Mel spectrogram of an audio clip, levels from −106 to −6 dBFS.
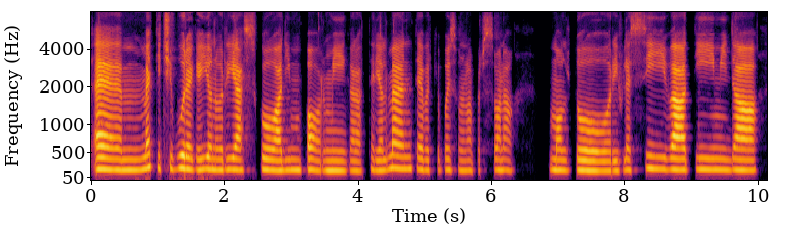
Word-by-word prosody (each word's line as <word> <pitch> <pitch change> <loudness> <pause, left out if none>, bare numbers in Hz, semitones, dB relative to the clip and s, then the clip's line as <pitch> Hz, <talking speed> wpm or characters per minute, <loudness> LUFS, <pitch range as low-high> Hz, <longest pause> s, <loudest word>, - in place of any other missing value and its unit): Ehm, 190 -2 +5
mettici 220 -1 -2
pure 210 -1 +3
che 190 - -4
io 205 +1 0
non 190 -1 -2
riesco 195 0 0
ad 180 0 +2
impormi 180 -2 -2
caratterialmente 195 +4 -2
perché 185 0 -11
poi 195 0 -8
sono 180 -1 -12
una 180 0 -8
persona 180 +1 -9 0.6
molto 180 -2 0
riflessiva, 195 +2 +2
timida, 195 -2 +2
190 Hz, 105 wpm, -22 LUFS, 180-200 Hz, 0.6 s, Ehm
